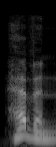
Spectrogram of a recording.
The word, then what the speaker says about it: heaven: In the same class of errors is that of making an extra syllable in such words as even seven heaven 11 and given where properly the e is elided leaving he and so forth.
